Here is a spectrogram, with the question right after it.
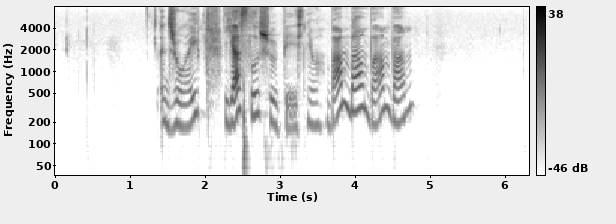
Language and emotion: Russian, positive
